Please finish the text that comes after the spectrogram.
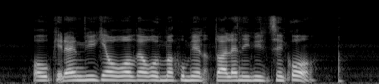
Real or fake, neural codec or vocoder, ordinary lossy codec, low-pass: fake; autoencoder, 22.05 kHz, a latent of 192 numbers a frame, VITS, trained on many speakers; MP3, 96 kbps; 9.9 kHz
